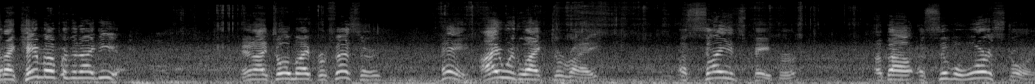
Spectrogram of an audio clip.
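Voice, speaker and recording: Loud and extremely high-pitched, a man talks at a fairly slow pace with lively intonation and long, frequent pauses over noticeable background noise. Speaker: historian and battlefield tour guide. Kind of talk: outdoor guided tour talk. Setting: outdoors.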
